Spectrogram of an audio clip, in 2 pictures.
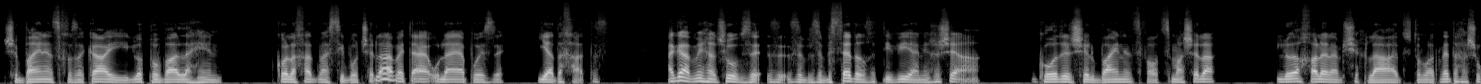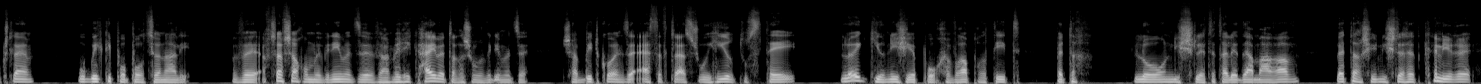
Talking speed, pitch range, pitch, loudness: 165 wpm, 105-120 Hz, 115 Hz, -21 LUFS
